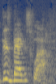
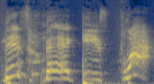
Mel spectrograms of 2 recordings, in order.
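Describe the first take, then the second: First: Said in the usual way. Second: "This bag is fly" stretched out slow and shouted; slow loud hype. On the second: Shown as a demonstration. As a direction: hype it up, draw out every word. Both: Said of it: "repeat for emphasis".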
